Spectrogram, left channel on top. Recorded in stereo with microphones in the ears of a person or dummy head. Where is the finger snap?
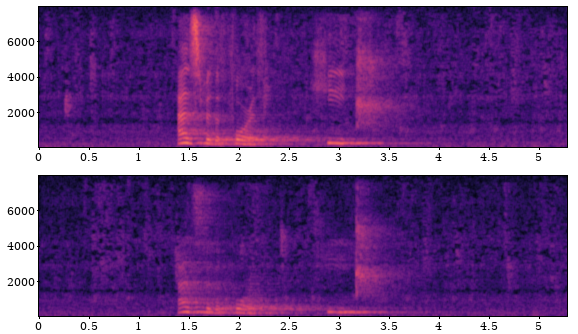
55° right (ahead or behind), 3 m.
